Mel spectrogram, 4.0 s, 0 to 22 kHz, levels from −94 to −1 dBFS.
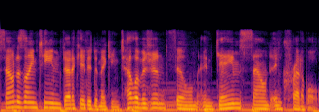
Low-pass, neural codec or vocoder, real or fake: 7.2 kHz; codec, 44.1 kHz, 7.8 kbps, DAC; fake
